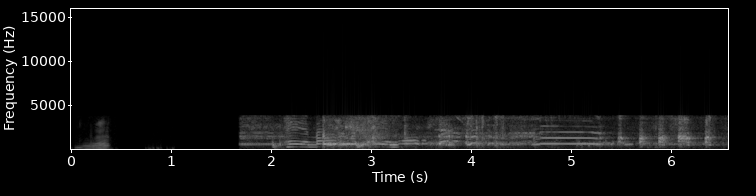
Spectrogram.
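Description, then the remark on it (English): Fighting roosters crow loudly and cluck over one another in a dense, overlapping chorus that runs for several seconds, after a brief squawk and a short pause at the start. “Well, anyway, this is the snippet of this innuendo about the fighting roosters that I think you will love to hear.”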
